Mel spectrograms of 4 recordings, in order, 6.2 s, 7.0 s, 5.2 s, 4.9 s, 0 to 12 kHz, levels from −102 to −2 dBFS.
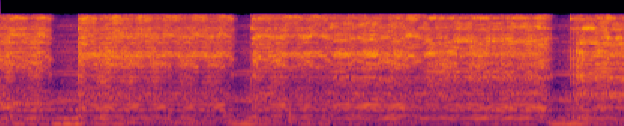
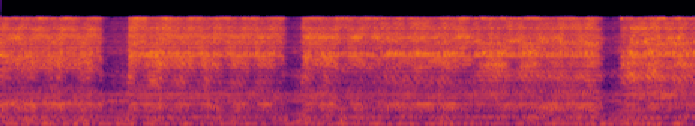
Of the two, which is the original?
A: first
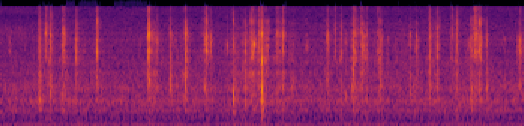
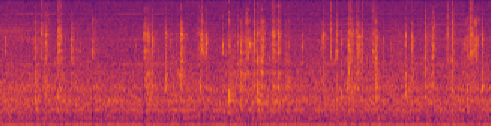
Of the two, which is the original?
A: second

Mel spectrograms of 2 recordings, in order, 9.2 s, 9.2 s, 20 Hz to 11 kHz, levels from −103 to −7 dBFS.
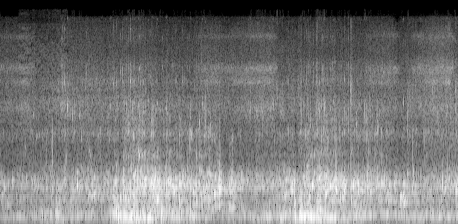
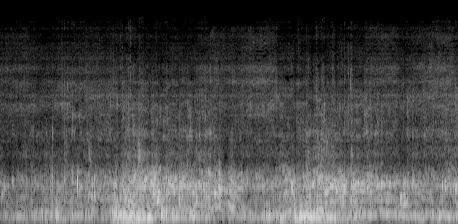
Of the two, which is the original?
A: first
